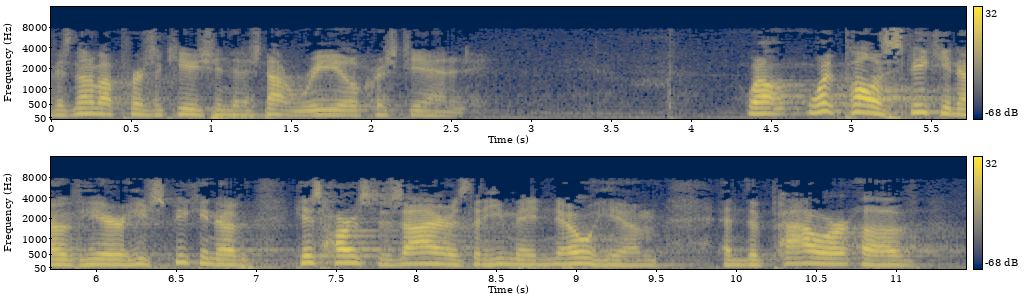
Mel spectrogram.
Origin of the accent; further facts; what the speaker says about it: Colorado, United States; moved away as an adult; You know, I moved from Colorado, where I grew up, to a little place called Tulsa, Oklahoma.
